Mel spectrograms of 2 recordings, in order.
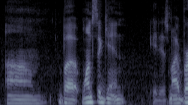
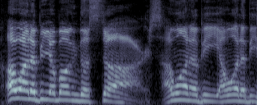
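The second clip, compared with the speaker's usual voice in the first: higher, louder yearning cry; soaring ambition; 7 semitones higher, 8 dB louder than usual. Real, not acted. Telling viewers his dream, soaring ambition. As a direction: reach for the stars with it.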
